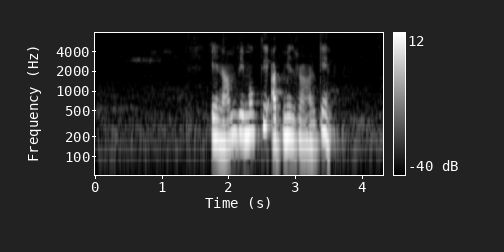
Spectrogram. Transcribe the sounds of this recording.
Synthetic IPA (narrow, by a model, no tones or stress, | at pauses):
enamʋimukt̪iʔad̪milɾa̰ːɭɡen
